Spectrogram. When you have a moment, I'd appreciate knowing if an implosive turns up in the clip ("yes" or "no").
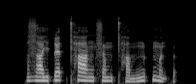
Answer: yes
